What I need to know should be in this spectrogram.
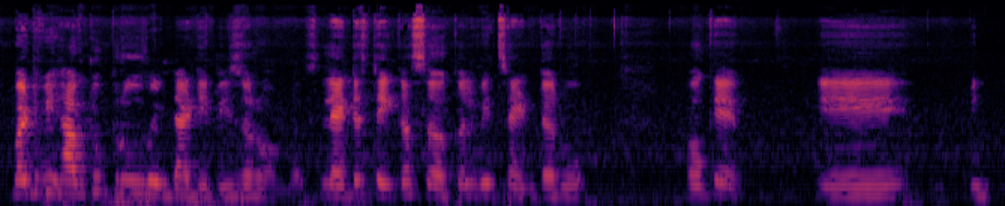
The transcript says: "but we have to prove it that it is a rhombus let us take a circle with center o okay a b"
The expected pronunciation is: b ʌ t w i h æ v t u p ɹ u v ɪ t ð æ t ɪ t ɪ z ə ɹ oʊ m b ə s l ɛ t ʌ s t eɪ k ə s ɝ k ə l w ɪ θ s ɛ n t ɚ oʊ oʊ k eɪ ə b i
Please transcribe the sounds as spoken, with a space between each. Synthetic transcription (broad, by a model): b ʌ t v i h æ v t u p ɹ u v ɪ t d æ t ɪ t ɪ z ə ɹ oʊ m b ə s l ɛ t ʌ s t eɪ k ə s ɝ k ə l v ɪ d s ɛ n t ɚ oʊ oʊ k eɪ ə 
